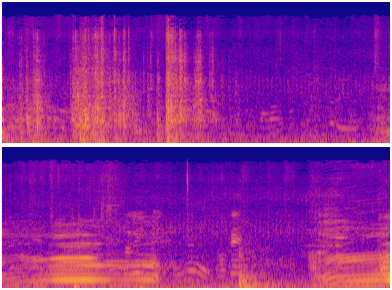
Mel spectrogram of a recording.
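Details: Cattle being unloaded from a truck, lowing in long harmonic moos with a falling-then-level pitch, two clear calls in the second half; earlier part has knocks, clatter and a man talking.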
